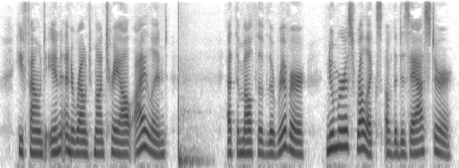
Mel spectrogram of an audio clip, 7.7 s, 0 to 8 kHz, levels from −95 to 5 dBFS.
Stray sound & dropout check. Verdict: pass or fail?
fail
